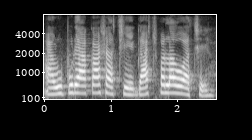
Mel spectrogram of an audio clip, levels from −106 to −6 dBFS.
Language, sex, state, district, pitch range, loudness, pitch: Bengali, female, Assam, Hailakandi, 220-270 Hz, -14 LUFS, 250 Hz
